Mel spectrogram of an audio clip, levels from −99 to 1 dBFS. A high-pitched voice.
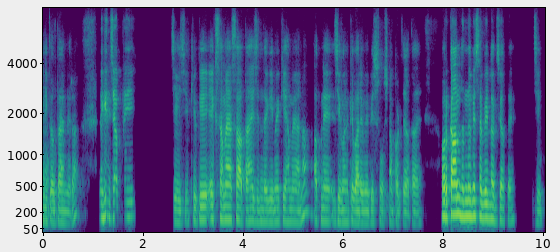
No: low, 120 Hz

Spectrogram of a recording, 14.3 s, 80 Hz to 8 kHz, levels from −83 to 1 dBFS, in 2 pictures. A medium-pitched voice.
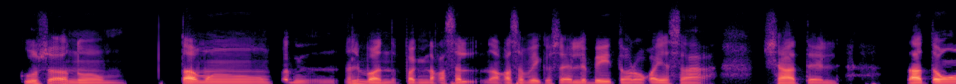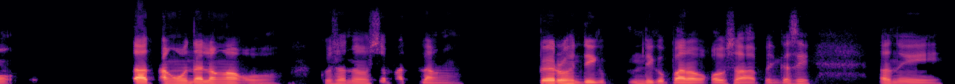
No: low, 125 Hz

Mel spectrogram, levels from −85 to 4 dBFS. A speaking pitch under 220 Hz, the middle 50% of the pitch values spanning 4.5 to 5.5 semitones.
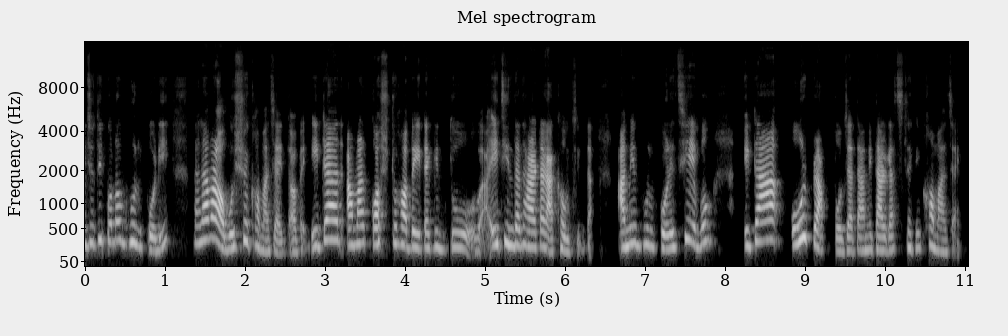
No: high, 230 Hz; average, 5.1 semitones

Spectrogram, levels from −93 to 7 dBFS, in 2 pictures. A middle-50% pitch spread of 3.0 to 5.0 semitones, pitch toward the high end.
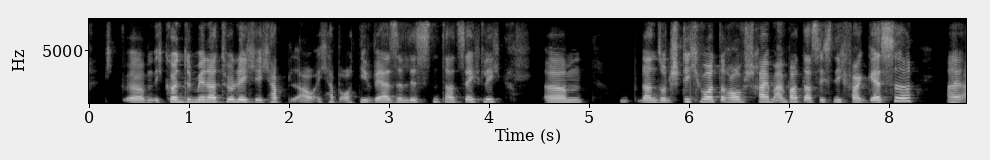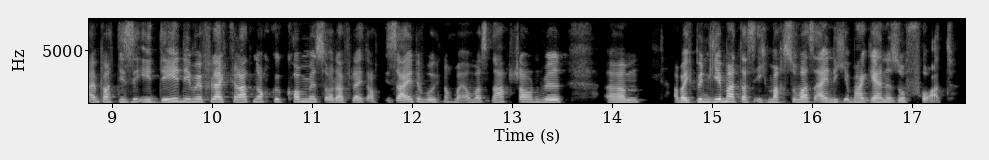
No: narrow, 2.4 semitones; high, 205 Hz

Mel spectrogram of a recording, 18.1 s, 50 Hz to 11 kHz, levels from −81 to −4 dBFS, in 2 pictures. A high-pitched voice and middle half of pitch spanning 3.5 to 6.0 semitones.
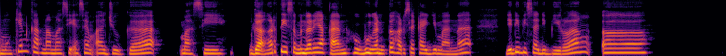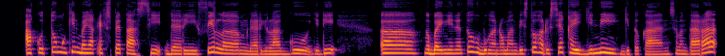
Yes: high, 215 Hz; average, 3.9 semitones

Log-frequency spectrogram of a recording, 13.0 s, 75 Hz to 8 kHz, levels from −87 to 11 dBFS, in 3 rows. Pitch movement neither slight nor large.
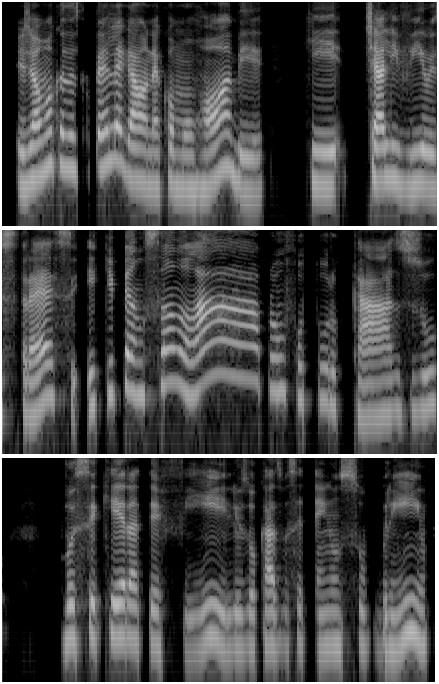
No: wide, 6.6 semitones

